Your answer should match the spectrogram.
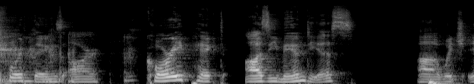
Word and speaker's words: Ozymandias: it's like a first name, but it's like a light on the Y, so it's an Ozymandias. – Ozymandias.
